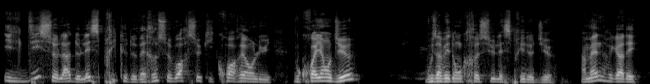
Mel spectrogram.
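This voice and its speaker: A man's voice: medium pitch, a little fast, no room sound. A man preaching a sermon, leading the congregation in call-and-response and building fervor. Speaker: pastor.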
